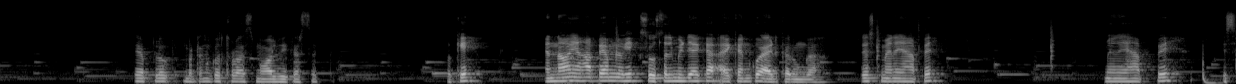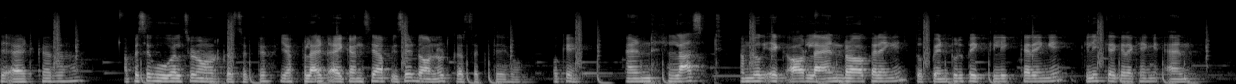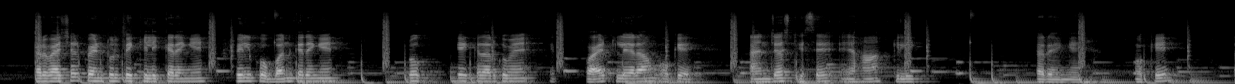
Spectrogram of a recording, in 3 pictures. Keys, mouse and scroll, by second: 0.3 Down, 0.5 ctrl+t, 0.6 alt+drag, 2.1 ctrl+t, 2.8-3.8 click, 3.8 Down, 4.4 click, 8.5 click, 9.6 ctrl+v, 10.4-12.0 drag, 12.5 Right, 13.4 Left, 13.5 click, 15.0 Left, 18.4 click, 21.7 click.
